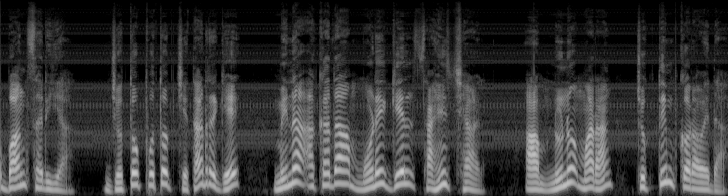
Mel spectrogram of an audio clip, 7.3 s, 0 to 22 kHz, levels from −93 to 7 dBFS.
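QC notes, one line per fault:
Throughout, timecode bleed: linear timecode leaks in from a neighbouring track or cable, adding a faint chirping warble near 1 and 2 kHz, roughly 35 dB under the speech.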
